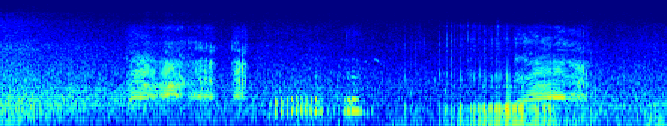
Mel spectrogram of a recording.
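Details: Underwater calls of killer whales: broad buzzy bursts, short honk-like harmonic calls in the middle, then a longer rising and falling pulsed call against a constant sea hiss.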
